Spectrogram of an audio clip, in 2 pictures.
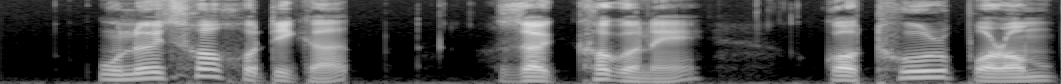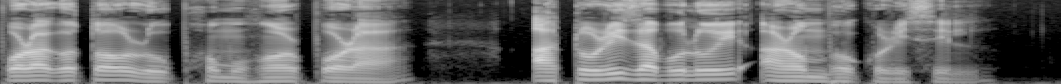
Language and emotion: Assamese, neutral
